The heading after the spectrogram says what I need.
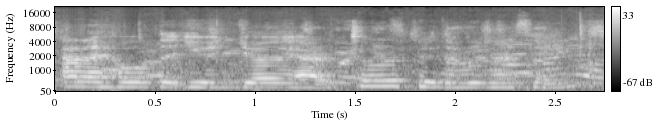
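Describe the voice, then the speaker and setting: A woman's voice: mid-range voice, steady tone, fairly quick, a loud crowd. A young woman from Spain with a Spanish accent, giving live commentary as a tour guide on a river cruise boat, friendly and lightly joking.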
